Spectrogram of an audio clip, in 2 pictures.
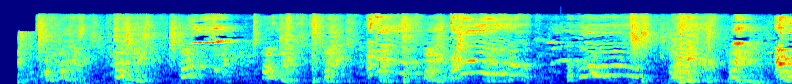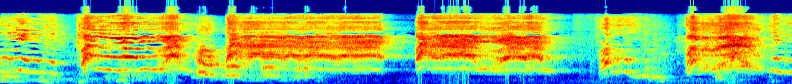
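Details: Bulldog making an odd noise after missing out on a walk: a string of short, wavering, whiny yelps and moans, rising into louder, strained, screechy howling toward the end.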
